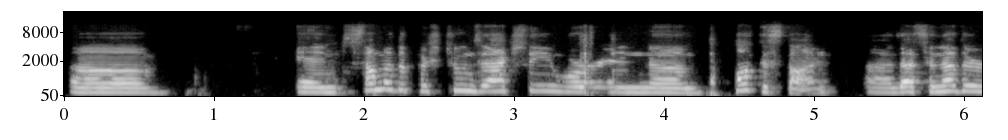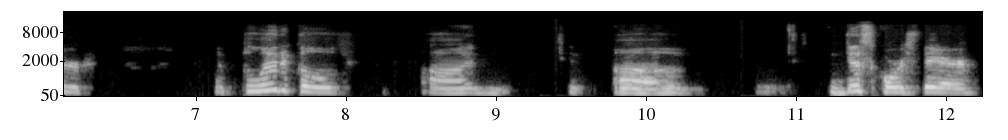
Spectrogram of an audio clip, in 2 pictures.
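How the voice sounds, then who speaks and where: Woman lecturer from Afghanistan, mid pitch, measured, frequent ums, dry close sound. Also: no echo, low-quality recording. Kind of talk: educational presentation.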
